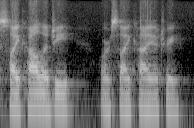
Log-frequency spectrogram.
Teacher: Then we have the psi, which makes the PS sound. Most people don't emphasize the P and let it be kind of silent, so that's where we get words like psychology or psychiatry.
